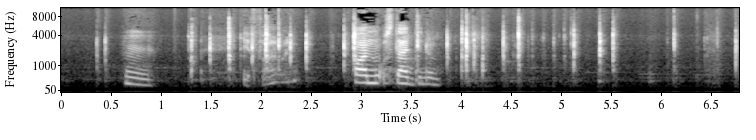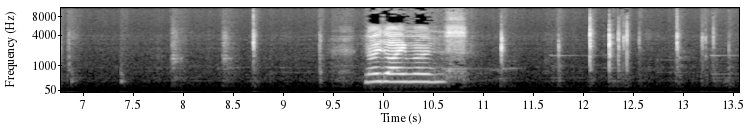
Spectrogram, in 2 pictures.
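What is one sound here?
Game sounds of blocks being dug play through a television speaker with quick repeated taps.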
